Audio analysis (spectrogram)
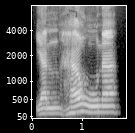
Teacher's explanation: Berarti ada dengungnya. Macam mana pula dengungnya? Dengungnya level 1, paling rendah.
